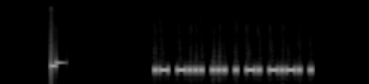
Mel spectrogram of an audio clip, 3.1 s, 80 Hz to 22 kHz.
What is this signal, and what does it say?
Morse code, heard as a keyed tone, about 47 wpm, 700 Hz. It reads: ABSENCE
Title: Sets of 4 Words - New Word Drill - 50wpm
